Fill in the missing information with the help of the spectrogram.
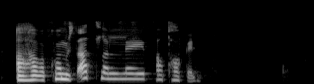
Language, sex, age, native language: Icelandic, female, 40-49, Icelandic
